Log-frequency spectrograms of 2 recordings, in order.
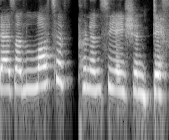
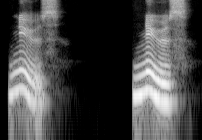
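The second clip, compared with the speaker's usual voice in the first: American "news" as "nooz", no y sound. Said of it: "it would be".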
